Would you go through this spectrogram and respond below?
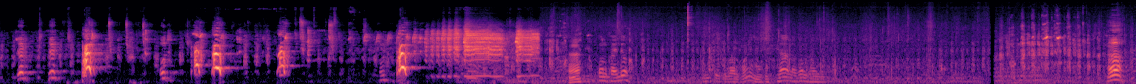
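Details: Dog giving single and paired barks at uneven intervals over the first six seconds, followed by a hissing burst, then quieter low voiced sounds and a last faint bark.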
